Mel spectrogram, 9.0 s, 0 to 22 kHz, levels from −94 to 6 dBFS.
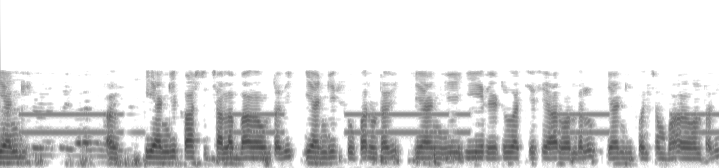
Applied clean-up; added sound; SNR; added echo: classical method Wiener filter.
